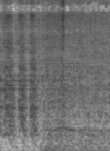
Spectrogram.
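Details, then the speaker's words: Mitsubishi Delica Starwagon cold start on a cold day: brief cranking, fires straight away and settles into an even low idle with no knocks or stumbles; healthy, though a belt squeal was noted. "Starts up right away. Sounds healthy. Pretty cold out today, too."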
